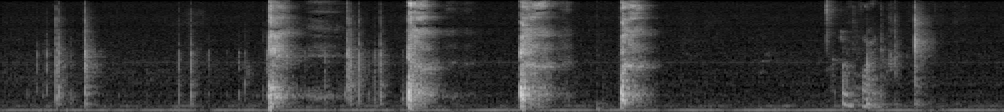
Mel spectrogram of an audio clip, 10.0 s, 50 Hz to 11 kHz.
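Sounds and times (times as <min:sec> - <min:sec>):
child coughing: 0:02.7 - 0:03.1, 0:04.1 - 0:04.4, 0:05.2 - 0:05.6, 0:06.2 - 0:06.6.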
